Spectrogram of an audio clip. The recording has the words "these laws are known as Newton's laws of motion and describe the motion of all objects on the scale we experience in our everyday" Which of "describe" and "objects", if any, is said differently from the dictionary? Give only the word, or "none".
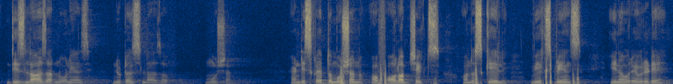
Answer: none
